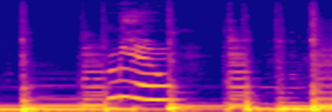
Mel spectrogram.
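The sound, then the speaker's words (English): A single drawn-out cat meow rises and falls over a steady musical backing with regular percussive beats, the meow sitting clearly in front of the rhythm. “You guys know what sound a cat makes?”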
